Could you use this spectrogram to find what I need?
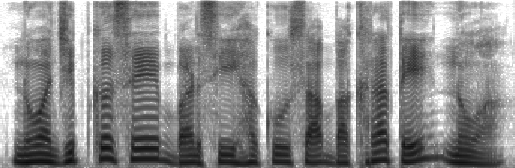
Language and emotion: Santali, neutral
